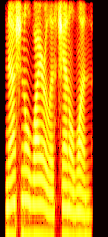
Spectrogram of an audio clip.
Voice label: Test Announce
